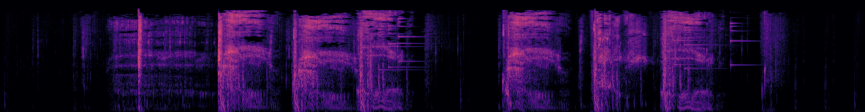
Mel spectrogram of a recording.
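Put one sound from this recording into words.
A zombie groans and growls nearby.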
